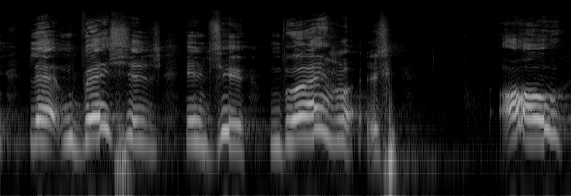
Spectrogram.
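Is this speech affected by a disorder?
Yes: cerebral palsy; from birth.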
